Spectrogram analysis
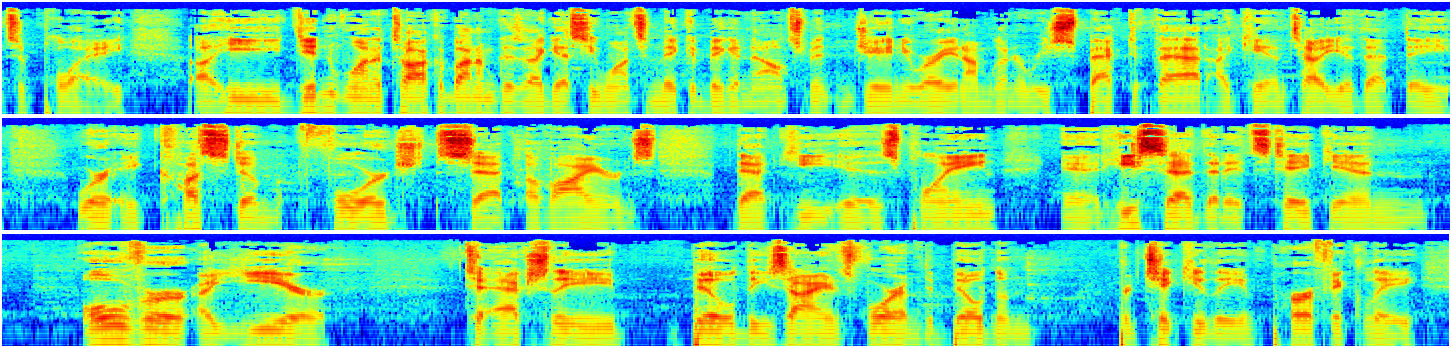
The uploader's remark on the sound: Broadcasts live from the PNC Father Son Challenge, an event packed with Hall of Famers.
